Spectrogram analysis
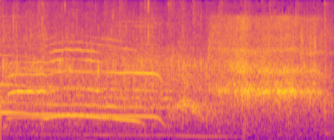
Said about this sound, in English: Also the crowd going wild for me as well.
